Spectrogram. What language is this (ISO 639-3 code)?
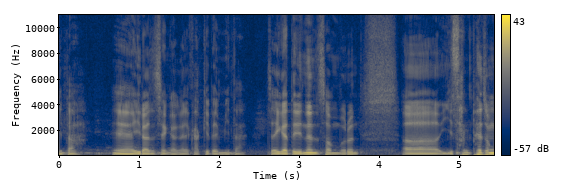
kor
